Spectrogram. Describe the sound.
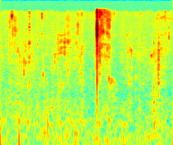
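Crunchy chewing of a piece of chocolate with nuts, a quiet, steady stream of crackling bites and mastication with no talk over it.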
